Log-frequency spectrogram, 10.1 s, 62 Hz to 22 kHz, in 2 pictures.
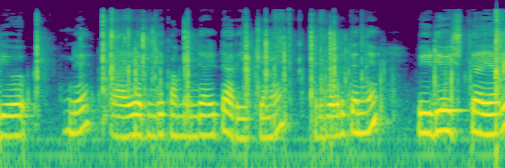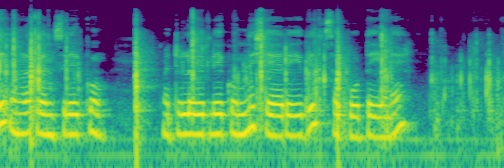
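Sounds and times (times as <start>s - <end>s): woman speaking: 0.0s - 9.2s
plastic zip bag crackling: 0.4s - 5.8s, 7.0s - 10.0s.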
